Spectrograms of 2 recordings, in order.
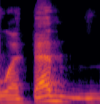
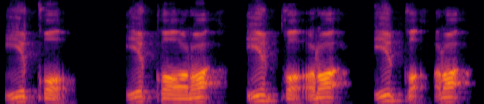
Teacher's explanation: sekarang ada yang baca watab tiba-tiba dua pita suara ditutup sampai kasih huruf hamzah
